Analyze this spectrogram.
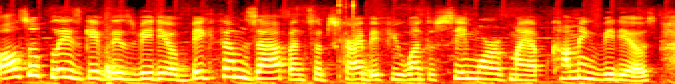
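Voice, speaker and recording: A woman with a non-native accent talks at a fairly quick pace in a fairly high pitch, her intonation lively and her loudness very even, with noticeable background noise behind her. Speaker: online money-making YouTuber. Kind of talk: tutorial.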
